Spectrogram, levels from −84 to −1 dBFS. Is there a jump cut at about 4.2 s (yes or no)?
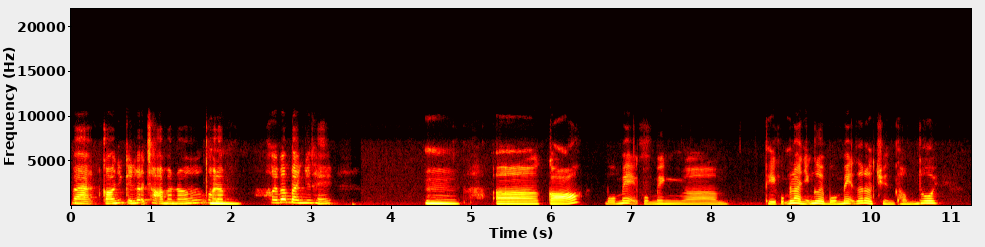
no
